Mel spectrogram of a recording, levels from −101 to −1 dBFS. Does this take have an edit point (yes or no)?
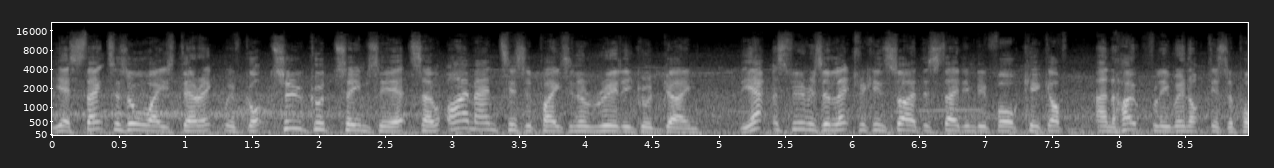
no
